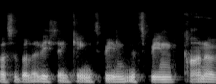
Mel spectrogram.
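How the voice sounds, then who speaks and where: A man talks at a very fast pace. His pitch sits at a medium level. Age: 70s. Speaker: neuroscientist and author. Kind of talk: interview. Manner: halting, many repetitions.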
